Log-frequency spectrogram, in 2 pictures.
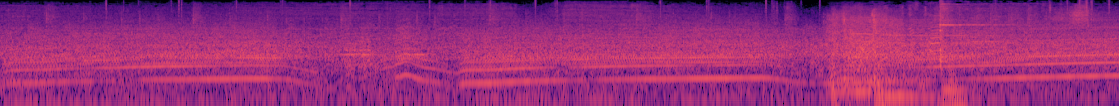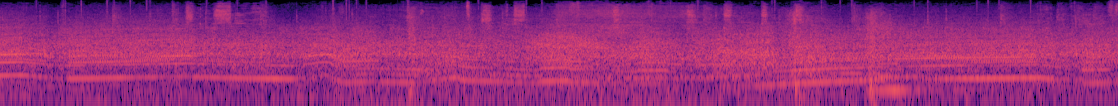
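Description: A car engine roars steadily, rising and falling in pitch as it shifts gears.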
